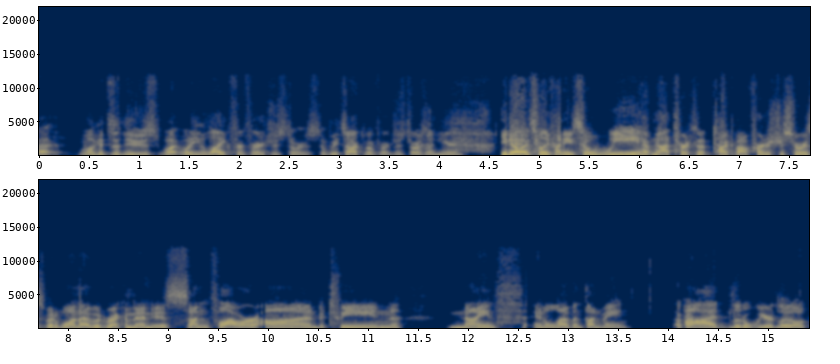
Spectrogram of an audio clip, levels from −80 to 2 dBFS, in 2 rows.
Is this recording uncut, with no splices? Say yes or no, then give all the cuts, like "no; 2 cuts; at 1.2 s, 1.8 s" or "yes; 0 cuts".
yes; 0 cuts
